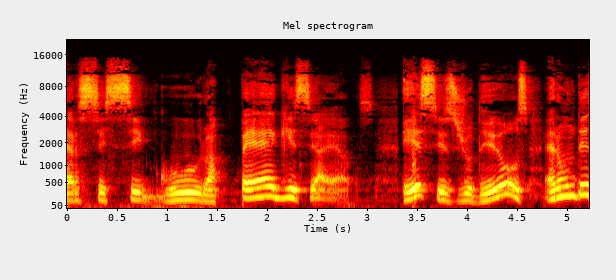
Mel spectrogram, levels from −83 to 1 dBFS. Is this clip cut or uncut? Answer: cut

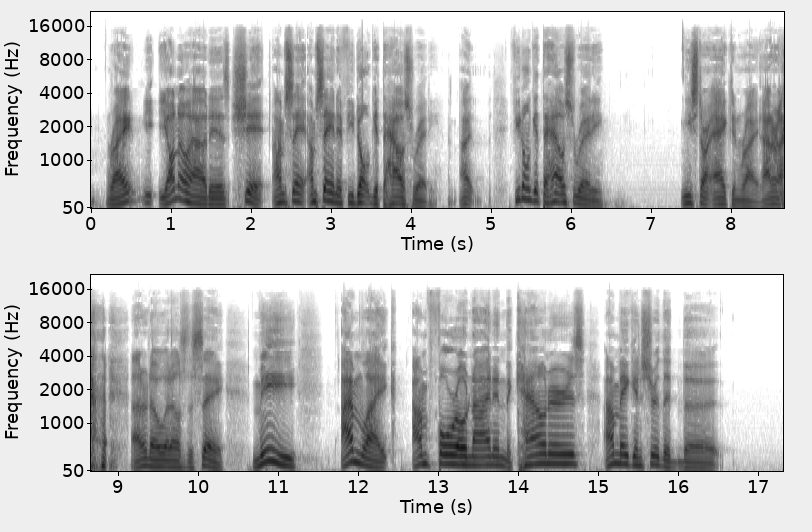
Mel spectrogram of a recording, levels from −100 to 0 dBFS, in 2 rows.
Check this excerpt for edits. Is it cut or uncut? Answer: cut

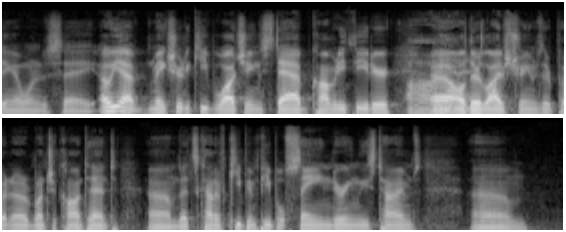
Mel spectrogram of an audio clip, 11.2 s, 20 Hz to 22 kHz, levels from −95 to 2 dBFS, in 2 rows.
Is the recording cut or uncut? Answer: uncut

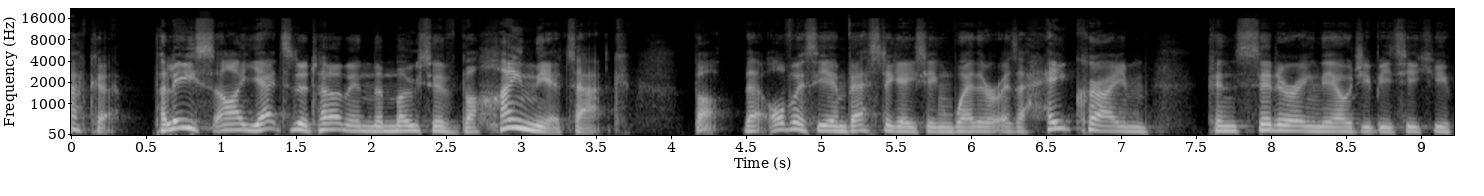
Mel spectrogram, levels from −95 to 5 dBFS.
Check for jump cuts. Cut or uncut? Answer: uncut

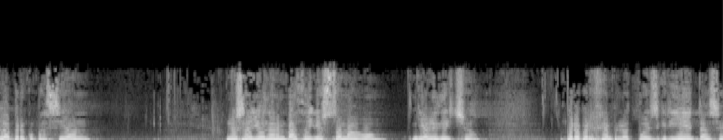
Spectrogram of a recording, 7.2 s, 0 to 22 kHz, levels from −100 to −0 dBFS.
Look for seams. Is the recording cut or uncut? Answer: cut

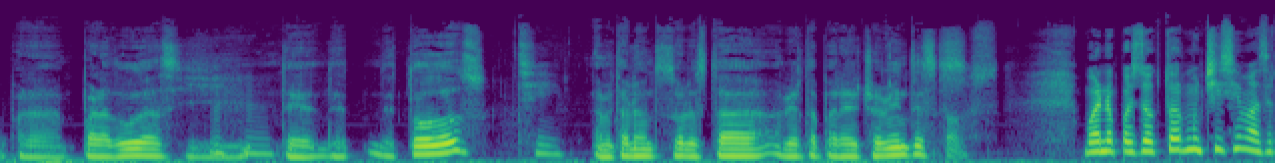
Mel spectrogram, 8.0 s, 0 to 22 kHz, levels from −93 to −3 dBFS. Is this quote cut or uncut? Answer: cut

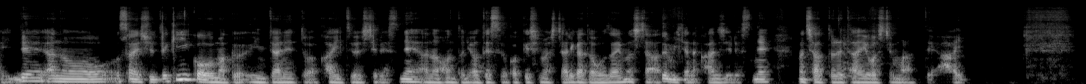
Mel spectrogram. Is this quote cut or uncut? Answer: cut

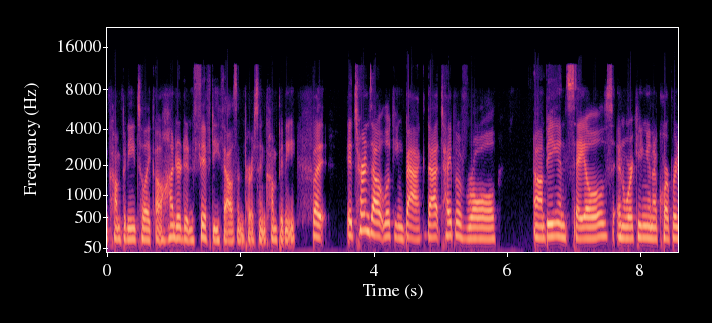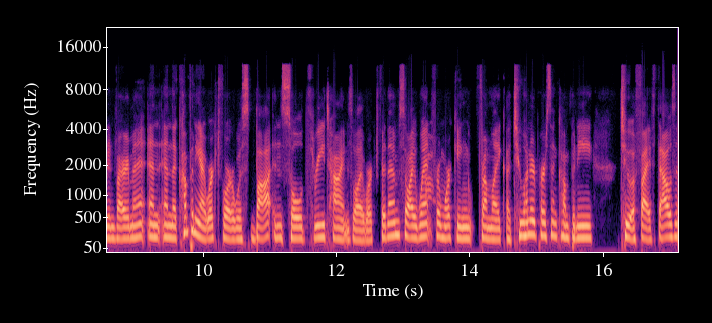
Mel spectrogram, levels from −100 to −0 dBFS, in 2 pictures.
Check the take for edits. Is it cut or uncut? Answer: cut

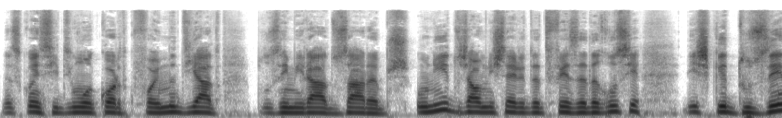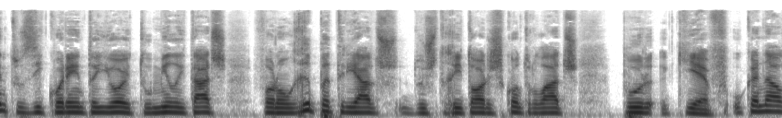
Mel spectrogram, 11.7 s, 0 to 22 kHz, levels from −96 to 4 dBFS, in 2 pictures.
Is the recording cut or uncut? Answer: cut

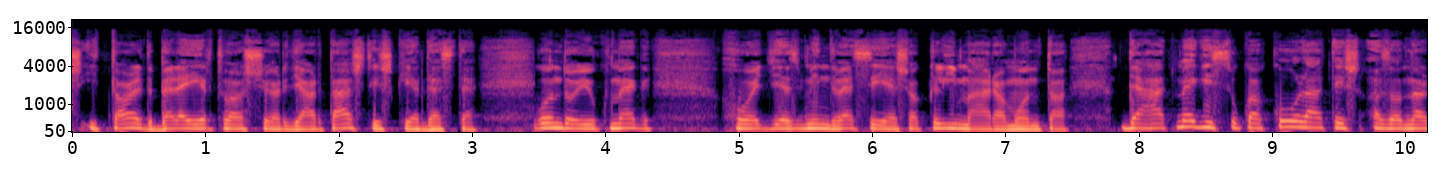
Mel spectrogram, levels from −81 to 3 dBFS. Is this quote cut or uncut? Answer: cut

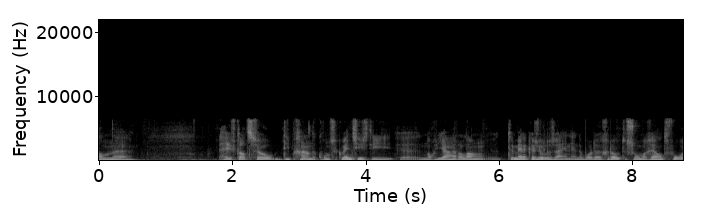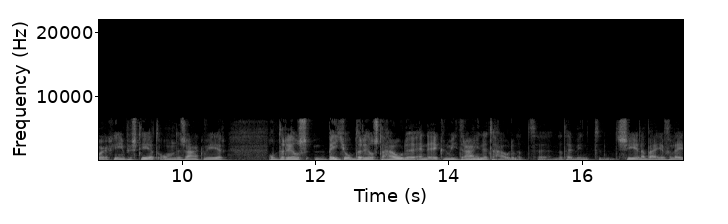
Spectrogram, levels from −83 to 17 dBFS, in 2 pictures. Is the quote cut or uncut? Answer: cut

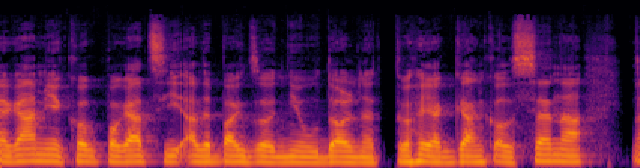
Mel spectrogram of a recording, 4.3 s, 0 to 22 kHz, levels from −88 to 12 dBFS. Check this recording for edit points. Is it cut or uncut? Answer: cut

